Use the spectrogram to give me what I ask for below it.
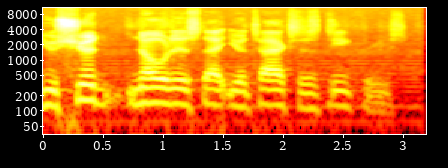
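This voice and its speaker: At a fairly slow pace, a man talks at medium pitch with fairly even intonation. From New York City. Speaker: accountant. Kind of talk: seminar presentation.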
